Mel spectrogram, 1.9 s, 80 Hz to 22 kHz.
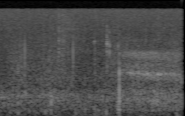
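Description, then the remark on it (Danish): Soft, irregular hoof thuds of a horse walking on an open field of about 8 hectares, quiet, with a faint outdoor hiss and a thin high tone in the background; no one speaks. “Der er faktisk øh, en, øh, en hest mere på, på trænget her.”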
